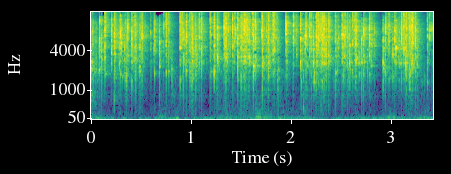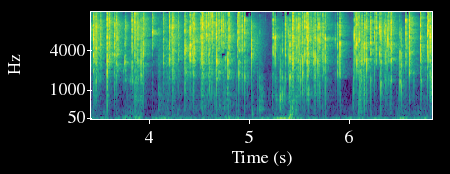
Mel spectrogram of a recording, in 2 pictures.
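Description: A full plastic-and-foil blister pack of purple Thrills gum is rattled and crinkled with gloved fingertips, flipped between its foil back and plastic front. The result is a steady stream of bright, dry crinkling and rattling with almost no low end, broken by a few brief pauses.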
